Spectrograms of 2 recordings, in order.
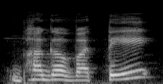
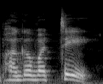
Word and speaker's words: Bhagavate: So it is Om Namo Bhagavate. Now understand, it's not Bhagavate, okay?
